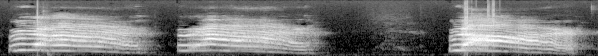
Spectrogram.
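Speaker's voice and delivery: put-on a playful roar for children; tiger roar. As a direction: growl it out like a friendly tiger. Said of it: "pretend to be a tiger".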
